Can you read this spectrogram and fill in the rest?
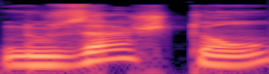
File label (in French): "acheter nous", frans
